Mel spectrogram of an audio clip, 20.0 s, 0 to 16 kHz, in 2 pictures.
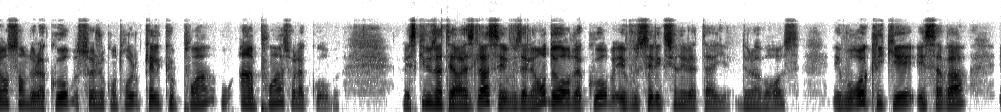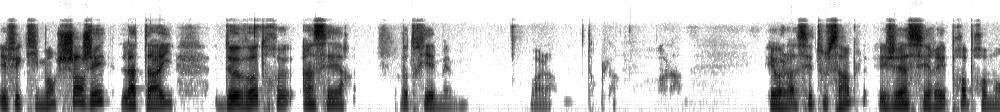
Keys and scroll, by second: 12.5 s.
